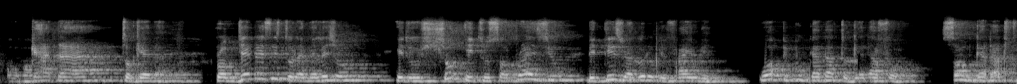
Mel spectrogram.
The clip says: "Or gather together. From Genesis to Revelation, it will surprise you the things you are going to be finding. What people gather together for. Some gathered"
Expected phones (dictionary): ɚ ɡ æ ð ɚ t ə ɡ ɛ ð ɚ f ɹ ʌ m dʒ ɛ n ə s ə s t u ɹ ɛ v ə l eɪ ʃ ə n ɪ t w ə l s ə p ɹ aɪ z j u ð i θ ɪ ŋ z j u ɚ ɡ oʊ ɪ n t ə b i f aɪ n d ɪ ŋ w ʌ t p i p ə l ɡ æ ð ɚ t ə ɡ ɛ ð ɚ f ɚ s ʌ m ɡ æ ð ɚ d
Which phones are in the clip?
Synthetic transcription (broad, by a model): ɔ ɡ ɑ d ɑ t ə ɡ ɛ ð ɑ f ɹ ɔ m dʒ ɛ n ə s ə s t u ɹ ɛ v ə l eɪ ʃ ə n ɪ t w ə w s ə p ɹ aɪ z j u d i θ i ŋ s j u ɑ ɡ oʊ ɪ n t ə b i f aɪ n d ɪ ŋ w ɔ t p i p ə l ɡ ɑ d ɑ t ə ɡ ɛ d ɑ f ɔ s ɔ m ɡ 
